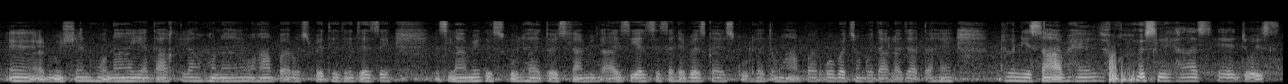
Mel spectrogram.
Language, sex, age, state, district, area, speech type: Urdu, female, 60+, Telangana, Hyderabad, urban, spontaneous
